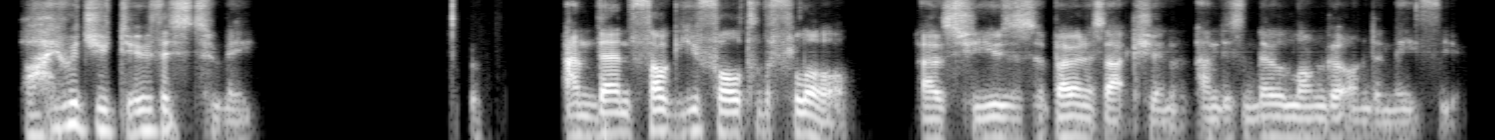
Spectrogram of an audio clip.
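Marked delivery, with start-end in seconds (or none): 0.2-1.6 quivering, shaky stage whisper. Game master voicing a character who whispers to Thog, whispering, voice quivering. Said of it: "a quiver in her voice ... she just whispers".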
